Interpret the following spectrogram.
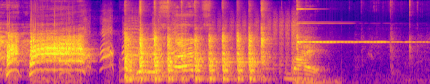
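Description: A man's drawn-out open-mouthed shout, then excited shouting and laughter. Near the end a steady high tone sets in.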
